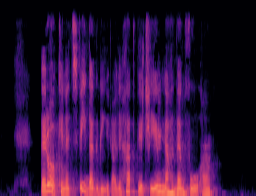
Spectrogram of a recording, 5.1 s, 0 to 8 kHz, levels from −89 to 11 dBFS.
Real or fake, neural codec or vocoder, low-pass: fake; codec, 16 kHz in and 24 kHz out, 1.1 kbps, FireRedTTS-2 codec; 7.2 kHz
